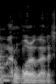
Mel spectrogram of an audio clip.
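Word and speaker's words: Mark Wahlberg: creo que el, actor era Mark Welber, ¿no? Se, se pronuncia. – Eh, sí, Mark Welber, sí.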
